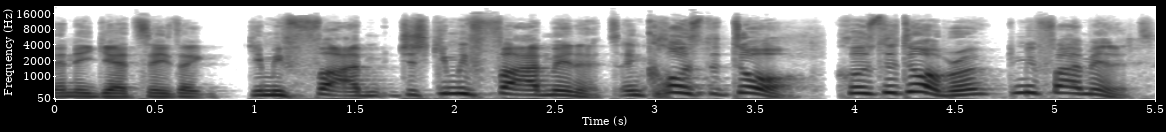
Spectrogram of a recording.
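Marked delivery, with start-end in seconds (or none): 1.0-5.5 very high, pitched-up voice. Retelling a scene from a film: Jay impression. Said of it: "it's a good Jay impression".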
